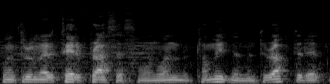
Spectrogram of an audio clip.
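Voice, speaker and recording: A man teaching a Torah lesson through an animated story and acting out its characters. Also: lowish voice, quick pace, faint music behind. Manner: animated, acts out the characters, rises to emphatic peaks.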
